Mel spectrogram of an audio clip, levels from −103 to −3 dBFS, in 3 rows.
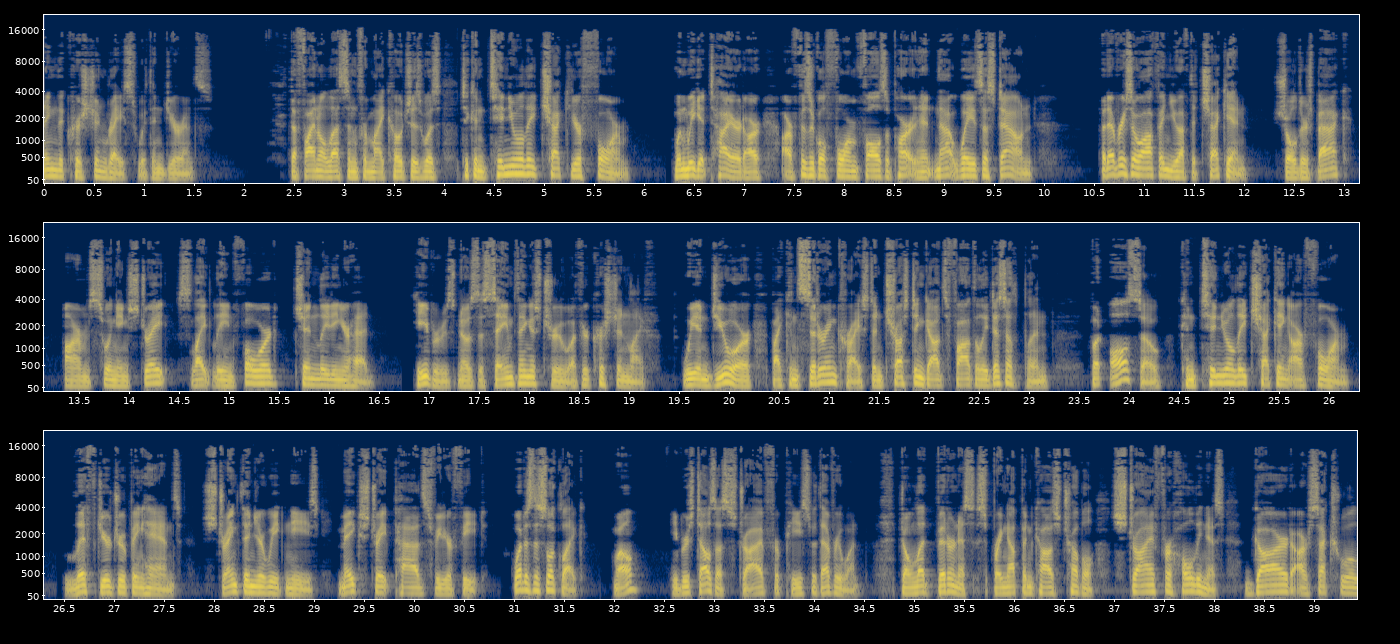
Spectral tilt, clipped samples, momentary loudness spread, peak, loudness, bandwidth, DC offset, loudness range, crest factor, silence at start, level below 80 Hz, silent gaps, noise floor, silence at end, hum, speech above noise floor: -5.5 dB/octave; under 0.1%; 9 LU; -4 dBFS; -18 LUFS; 16 kHz; under 0.1%; 3 LU; 16 dB; 0 s; -44 dBFS; none; -77 dBFS; 0 s; none; 59 dB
